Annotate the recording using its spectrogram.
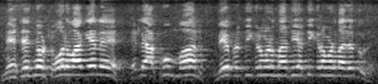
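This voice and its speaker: A man's voice: extremely high pitch, fairly even intonation, a little fast, slight background noise, rough recording. A man preaching a sermon to a live audience, pressing them with rhetorical questions and exhortations. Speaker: Jain preacher.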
